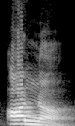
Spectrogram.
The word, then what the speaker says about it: honor: Now, the letter H can be silent in words like hair, honor, ghost, rhythm.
